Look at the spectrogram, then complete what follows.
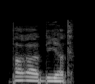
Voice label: "paradiert", German; adjectives

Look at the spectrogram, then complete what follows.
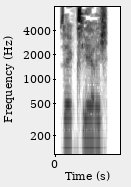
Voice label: "sechsjährig", German; adjectives

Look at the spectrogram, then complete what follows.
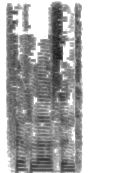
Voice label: "verlassend", German; adjectives

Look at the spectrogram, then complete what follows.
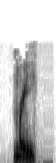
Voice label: "miry", English; adjectives

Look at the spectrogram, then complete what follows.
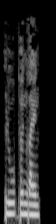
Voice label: "lupenrein", German; adjectives

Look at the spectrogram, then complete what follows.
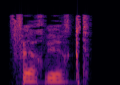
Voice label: "verwirkt", German; adjectives

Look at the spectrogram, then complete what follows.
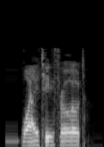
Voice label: "Whitethroat", English; nouns

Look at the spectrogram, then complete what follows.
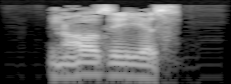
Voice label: "nauseous", english; adjectives

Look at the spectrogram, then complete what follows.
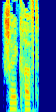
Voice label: "schreckhaft", German; adjectives

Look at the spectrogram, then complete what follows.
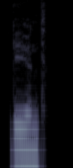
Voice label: "gehend", German; adjectives

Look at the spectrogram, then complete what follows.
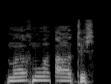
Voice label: "marmorartig", German; adjectives

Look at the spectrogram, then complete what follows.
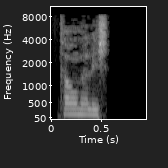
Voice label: "taumelig", German; adjectives

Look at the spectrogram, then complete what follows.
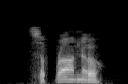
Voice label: "soprano", English; nouns

